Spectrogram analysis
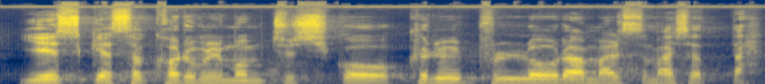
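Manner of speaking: ordinary talk, nothing marked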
